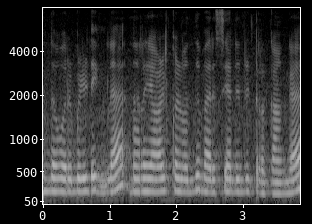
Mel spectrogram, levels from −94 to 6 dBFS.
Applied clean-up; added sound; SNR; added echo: none; none; none; none.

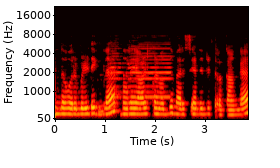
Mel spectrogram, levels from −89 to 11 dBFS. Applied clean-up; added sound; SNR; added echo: classical method Wiener filter.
